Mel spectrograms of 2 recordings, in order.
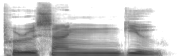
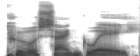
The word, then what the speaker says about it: Purosangue: I have been unable to find a pronunciation of the name, which is worrying me because I think it I think it is Purusangyu. No, I saw it spelt out somewhere, and I it was Purosangue.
